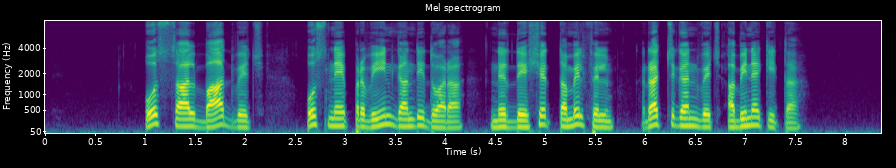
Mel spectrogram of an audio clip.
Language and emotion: Punjabi, neutral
